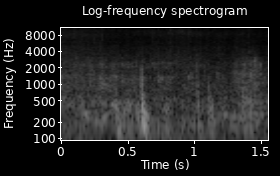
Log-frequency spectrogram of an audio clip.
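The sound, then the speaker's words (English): A small boat rocks on the water, with a soft continuous slosh and wash around the hull and one brief knock partway through. No voices; fairly quiet. “This little boat is terrible. I can't control it.”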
